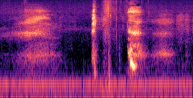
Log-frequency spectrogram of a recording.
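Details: Soft breathing, then a quick sharp intake and a single congested, snuffly sneeze from someone with a cold who is very congested; itchy, snotty cold sneezes.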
